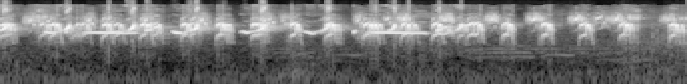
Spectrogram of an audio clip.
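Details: Olive-backed tailorbird in restless, noisy calling meant as a lure: tight clusters of high chips and short whistles, easing into more spaced single notes near the end.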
